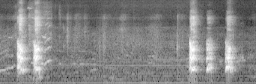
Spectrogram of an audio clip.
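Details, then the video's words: A dog giving short sharp barks, two close together, a pause, then three more in quick succession, over a steady low hum. "Crying dog"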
